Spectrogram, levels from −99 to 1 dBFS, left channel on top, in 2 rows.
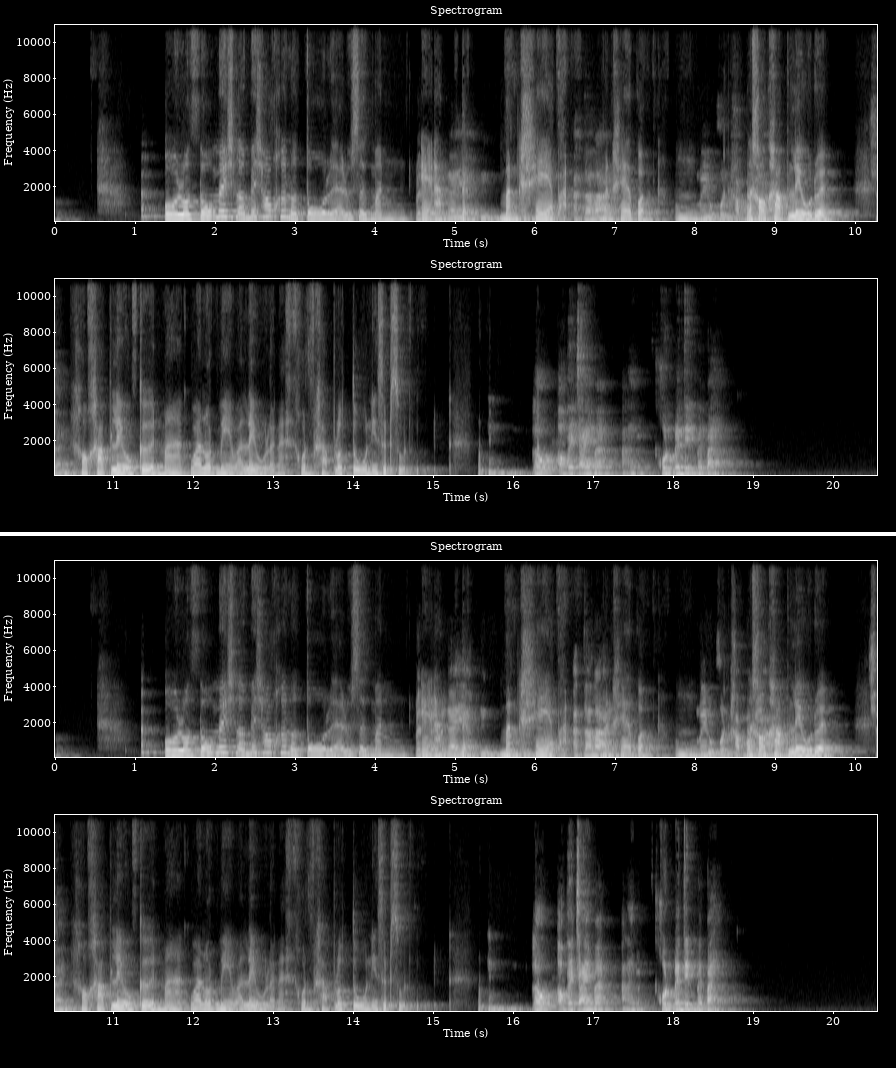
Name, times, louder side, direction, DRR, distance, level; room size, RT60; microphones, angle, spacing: voice 1, 1.4-4.9 5.6-6.4 6.8-7.5 7.8-8.2 8.6-9.7 10.1-10.2 10.5-14.7, left 2 dB, 20° left, 11 dB, 0.3 m, -26 dB
voice 2, 4.5-6.1 6.6-7.3 8.0-9.3 10.2-10.5 15.7-18.6, right 2 dB, 70° right, 6 dB, 1.1 m, -31 dB
11.0 x 4.0 x 6.0 m, 0.85 s
head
